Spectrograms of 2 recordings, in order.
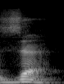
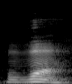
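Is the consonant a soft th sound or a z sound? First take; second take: z sound; th sound. First: The consonant is a plain buzzing z sound. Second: The consonant is a th sound, tongue on teeth. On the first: The speaker calls it wrong. "bukan za" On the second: The speaker calls it right. "Dzal itu lidahnya nempel gigi atas"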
